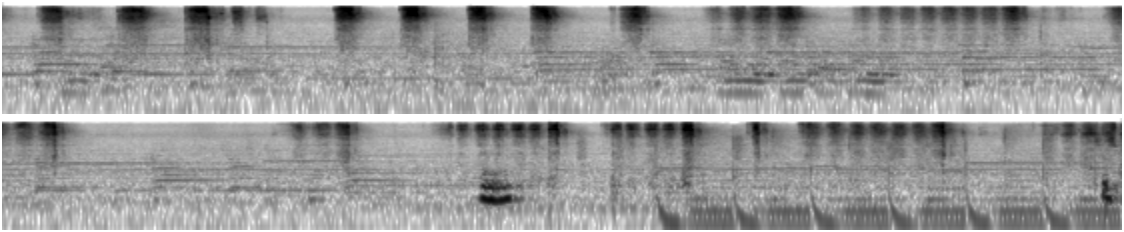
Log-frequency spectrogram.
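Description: Hand nail file rasping against an acrylic nail in short back-and-forth strokes, about two a second, contouring the sides of the nail. Soft background music runs underneath.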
